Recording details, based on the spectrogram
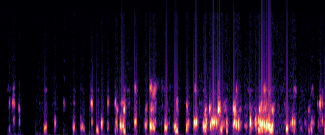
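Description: Irregular short popping and scratching sounds through the breath, denser toward the end, consistent with dry crackles.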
